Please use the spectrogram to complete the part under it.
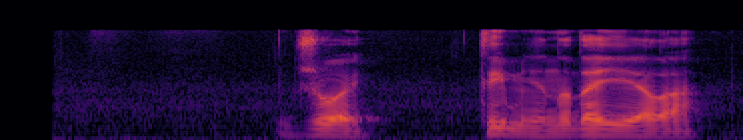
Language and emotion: Russian, angry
